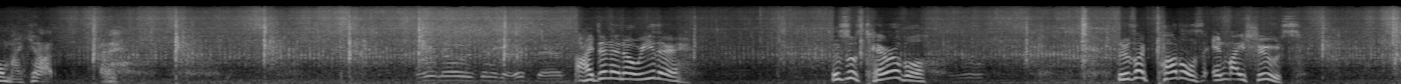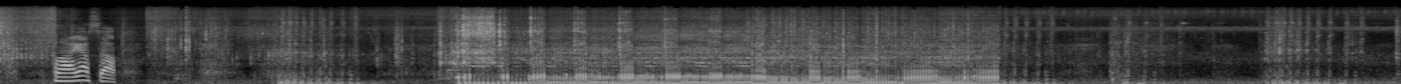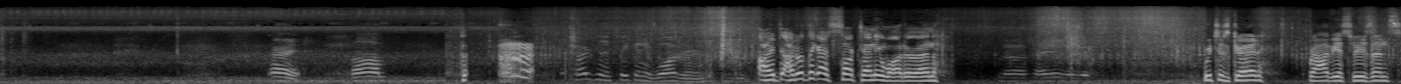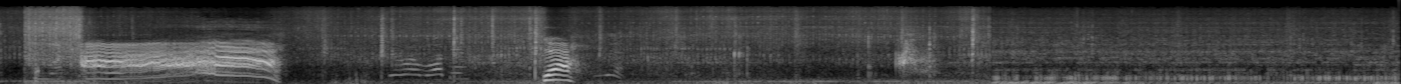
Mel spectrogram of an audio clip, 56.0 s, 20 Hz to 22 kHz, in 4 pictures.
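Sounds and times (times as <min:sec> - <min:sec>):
motorbike engine starting and running: 0:00.9 - 0:11.3, 0:15.6 - 0:28.3, 0:45.2 - 0:56.0
man groaning: 0:33.0 - 0:33.5, 0:42.9 - 0:44.9.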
